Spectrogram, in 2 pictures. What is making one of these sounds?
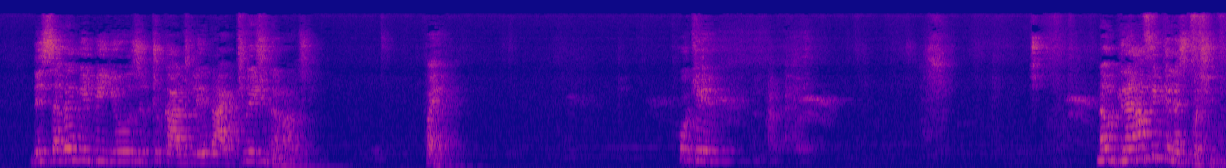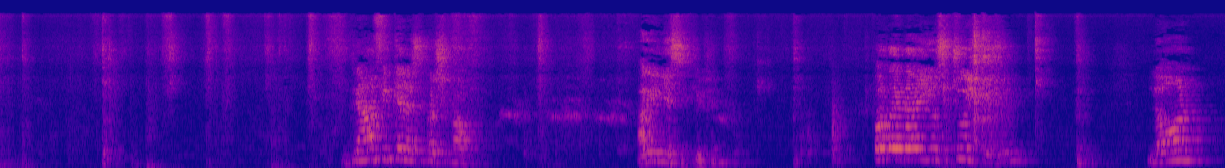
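A man explains calmly and steadily, close by, pausing between phrases.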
